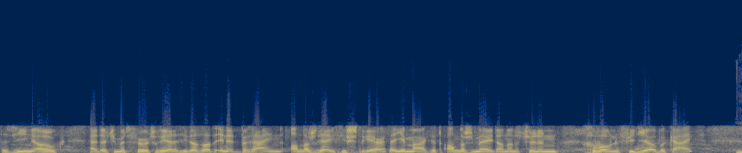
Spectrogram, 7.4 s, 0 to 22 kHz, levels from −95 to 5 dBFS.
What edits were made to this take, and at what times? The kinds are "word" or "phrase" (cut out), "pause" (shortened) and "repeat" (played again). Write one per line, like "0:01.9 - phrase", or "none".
none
